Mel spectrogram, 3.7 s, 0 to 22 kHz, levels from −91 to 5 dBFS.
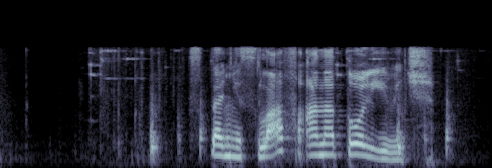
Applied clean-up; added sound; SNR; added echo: neural mask model RNNoise.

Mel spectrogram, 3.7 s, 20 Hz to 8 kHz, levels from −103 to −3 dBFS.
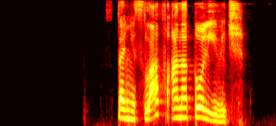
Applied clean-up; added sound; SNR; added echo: neural mask model DeepFilterNet 3.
